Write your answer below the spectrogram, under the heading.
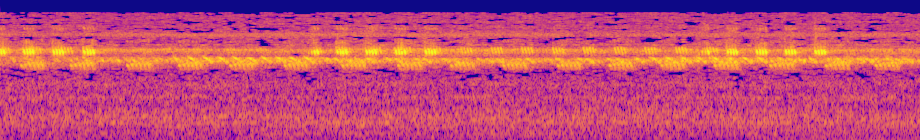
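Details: Insects in a nature soundscape, a steady high chirping band with bright pulses repeating about three or four times a second, layered callers forming a continuous shimmering chorus.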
